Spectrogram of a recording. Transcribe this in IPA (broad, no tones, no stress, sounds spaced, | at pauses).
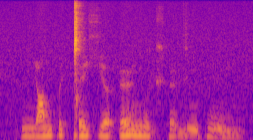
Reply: ɲ ɑ n p ɪ ǀ ɪ ç ɪ ə̯ ʔ ø ŋ u t͡ʃʰ ø ɡ ɪ ŋ p u m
